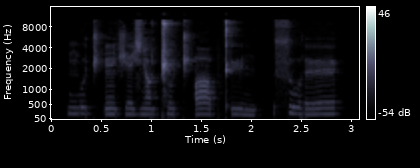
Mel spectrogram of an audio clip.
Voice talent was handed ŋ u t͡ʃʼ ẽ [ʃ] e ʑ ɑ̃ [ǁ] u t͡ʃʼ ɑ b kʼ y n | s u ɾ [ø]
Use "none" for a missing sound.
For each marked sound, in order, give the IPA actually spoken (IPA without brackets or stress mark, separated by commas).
ʃ, ǁ, ø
